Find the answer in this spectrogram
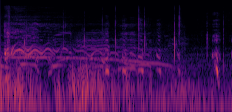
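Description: A person's voice: a drawn-out yell with a wobbling, whinny-like pitch that slowly falls away, with a few sharp clicks in the second half.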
